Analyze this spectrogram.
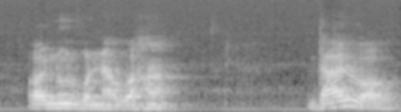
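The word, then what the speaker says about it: وہاں: फिर इसका उच्चारण होता वहान, वहान होता फिर उच्चारण। अब ये चूंकि नून गुन्ना है, इसलिए वहाँ, वहाँ।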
